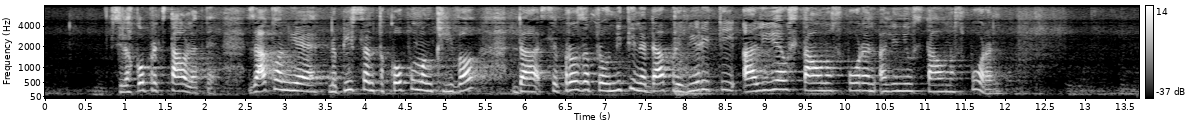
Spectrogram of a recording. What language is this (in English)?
Slovenian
